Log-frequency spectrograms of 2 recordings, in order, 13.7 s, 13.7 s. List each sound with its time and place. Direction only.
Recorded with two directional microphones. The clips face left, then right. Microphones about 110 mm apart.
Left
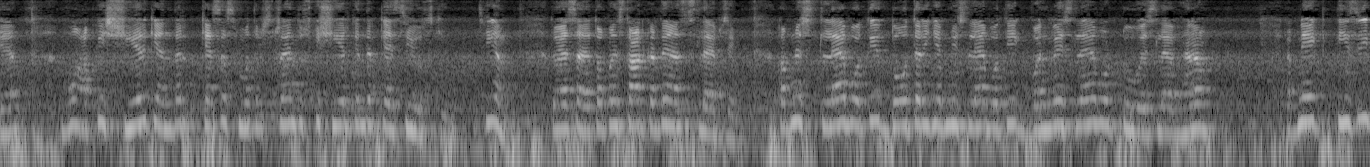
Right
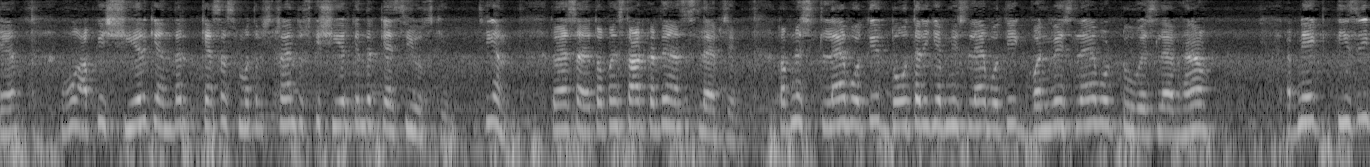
0.7 s a woman's voice: 40° right (ahead or behind)
5.5 s a woman's voice: 35° right (ahead or behind)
